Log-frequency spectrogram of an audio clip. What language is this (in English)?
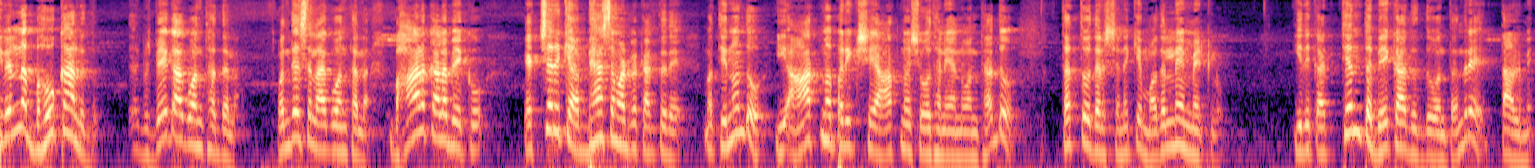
Kannada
